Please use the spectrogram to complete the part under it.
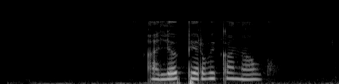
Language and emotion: Russian, neutral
